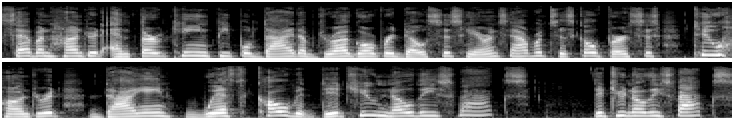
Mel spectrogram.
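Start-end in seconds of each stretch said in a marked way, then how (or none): 9.9-11.0 voice cracking and breaking. Repeating the same question a second time, voice cracking. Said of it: "I know my voice cracked".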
